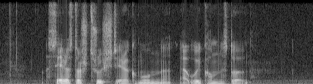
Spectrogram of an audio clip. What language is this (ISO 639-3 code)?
fao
